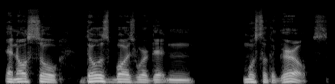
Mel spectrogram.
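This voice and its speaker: A man speaks low in his register, working through his thoughts slowly with many restarts. He sounds like a podcast guest in relaxed conversation. The recording is dry and close, with no room sound. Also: slightly rough, no echo. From Haiti. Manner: thoughtful, halting with frequent restarts. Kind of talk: casual conversation.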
